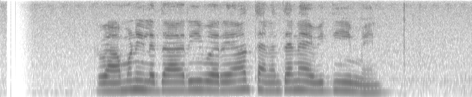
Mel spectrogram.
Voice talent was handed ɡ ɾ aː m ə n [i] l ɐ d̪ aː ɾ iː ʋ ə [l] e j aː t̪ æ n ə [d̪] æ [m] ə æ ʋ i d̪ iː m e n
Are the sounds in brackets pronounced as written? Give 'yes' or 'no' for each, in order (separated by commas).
yes, no, no, no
